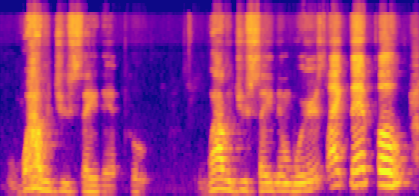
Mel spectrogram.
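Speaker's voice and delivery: low, soft reproach; imitated daddy questioning. Daddy asking the child about those words, softly reproachful. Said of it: "my daddy was like".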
